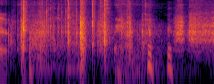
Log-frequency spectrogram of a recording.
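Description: A clear plastic packaging tray crackling and clicking in a rapid series of sharp snaps as a makeup palette is pried out of it by hand.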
